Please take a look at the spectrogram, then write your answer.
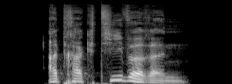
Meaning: inflection of attraktiv: 1. strong genitive masculine/neuter singular comparative degree 2. weak/mixed genitive/dative all-gender singular comparative degree
- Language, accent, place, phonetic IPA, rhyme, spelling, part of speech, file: German, Germany, Berlin, [atʁakˈtiːvəʁən], -iːvəʁən, attraktiveren, adjective, De-attraktiveren.ogg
